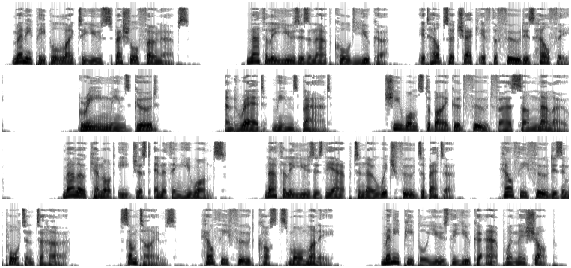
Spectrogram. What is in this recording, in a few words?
english through news beginner fast; using apps to eat healthier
